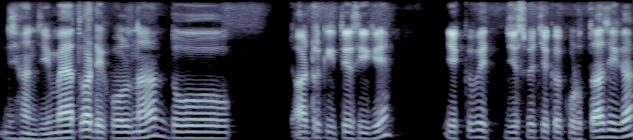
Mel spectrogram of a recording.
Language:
Punjabi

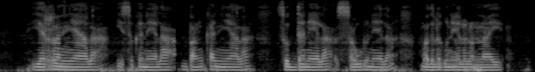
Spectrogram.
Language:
Telugu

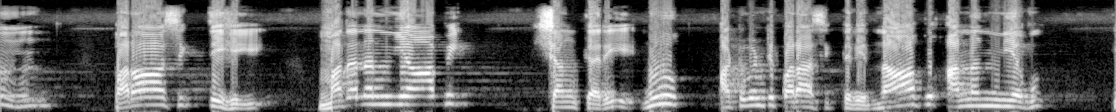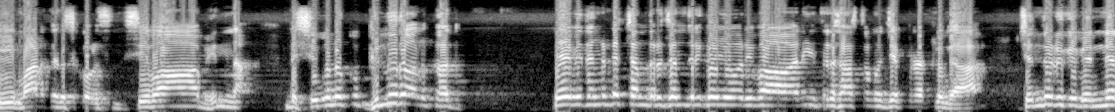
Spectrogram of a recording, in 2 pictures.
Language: Telugu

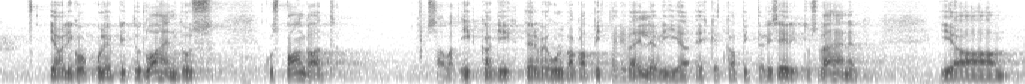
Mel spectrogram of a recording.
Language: Estonian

